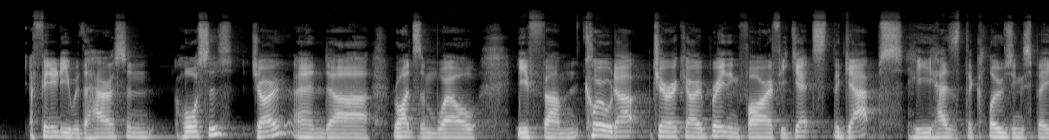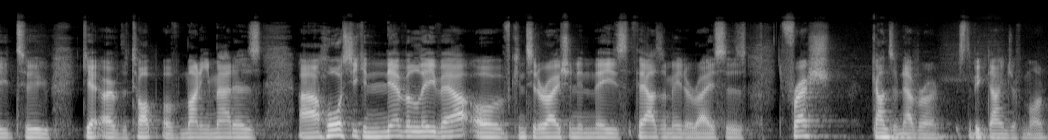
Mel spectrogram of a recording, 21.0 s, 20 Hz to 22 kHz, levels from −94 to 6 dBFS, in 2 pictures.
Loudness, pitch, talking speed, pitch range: -20 LUFS, 120 Hz, 170 wpm, 115-135 Hz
